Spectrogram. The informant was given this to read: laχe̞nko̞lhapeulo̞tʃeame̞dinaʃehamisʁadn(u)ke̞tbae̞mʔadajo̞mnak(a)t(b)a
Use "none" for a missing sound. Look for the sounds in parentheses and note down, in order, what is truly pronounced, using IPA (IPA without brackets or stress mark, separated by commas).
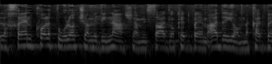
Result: o, a, b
